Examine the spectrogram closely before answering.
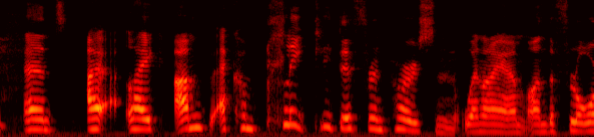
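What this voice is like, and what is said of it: Usual voice. Nothing is said of it.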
